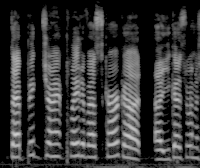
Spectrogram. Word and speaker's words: escargot: I got that that big giant plate of escargot uh you guys want to share it with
